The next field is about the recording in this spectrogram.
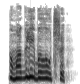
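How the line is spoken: Shouted. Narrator (Russian): крикнула им Василиса

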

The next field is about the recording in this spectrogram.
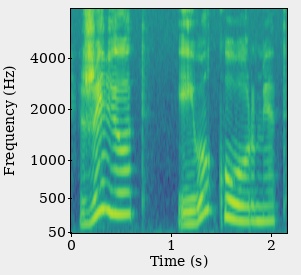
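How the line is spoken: Cheerful interjection. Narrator (Russian): весело вмешалась в разговор миссис Кэррию

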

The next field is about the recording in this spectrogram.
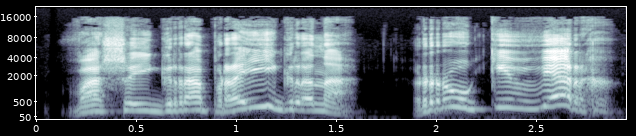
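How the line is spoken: Startled boy shouting. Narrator (Russian): Мальчик с пакетом от неожиданности вздрогнул, закричал

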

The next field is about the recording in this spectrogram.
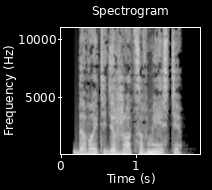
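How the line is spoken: Wary whisper. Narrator (Russian): прошептал Ник, опасливо оглядываясь по сторонам

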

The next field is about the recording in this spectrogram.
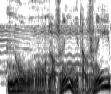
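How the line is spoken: Drawling. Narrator (Russian): протянул Пэтсон

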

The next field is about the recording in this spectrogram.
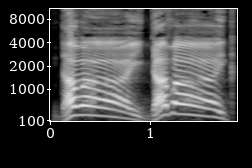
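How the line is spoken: Crowd shouting. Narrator (Russian): кричали болельщики

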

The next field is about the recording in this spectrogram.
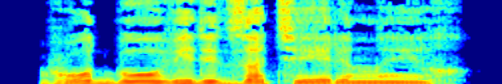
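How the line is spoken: Sudden drawl. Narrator (Russian): вдруг протянул Ник

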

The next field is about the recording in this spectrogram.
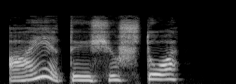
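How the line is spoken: Menacing. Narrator (Russian): продолжала грозно Вероника Владимировна

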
